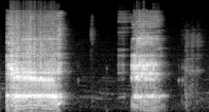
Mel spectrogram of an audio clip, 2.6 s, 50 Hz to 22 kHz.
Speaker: This is going to be my first burp video in 4 months, at least. That's some power.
